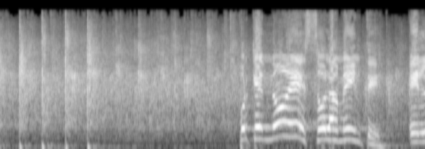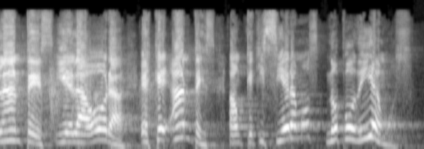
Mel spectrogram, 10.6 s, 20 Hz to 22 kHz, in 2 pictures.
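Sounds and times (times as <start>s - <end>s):
sharp claps: 0.0s - 6.4s
crowd applauding: 0.0s - 6.8s
speech: 3.0s - 10.4s.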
